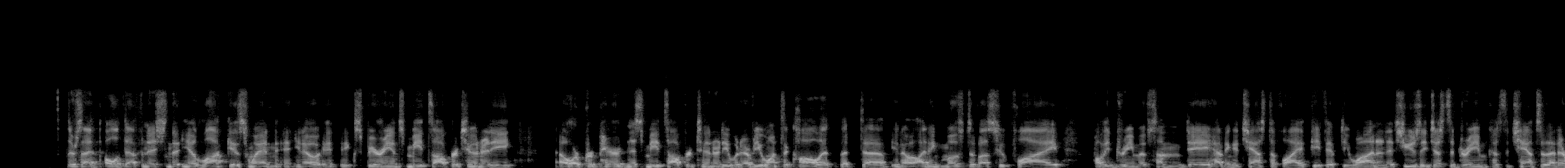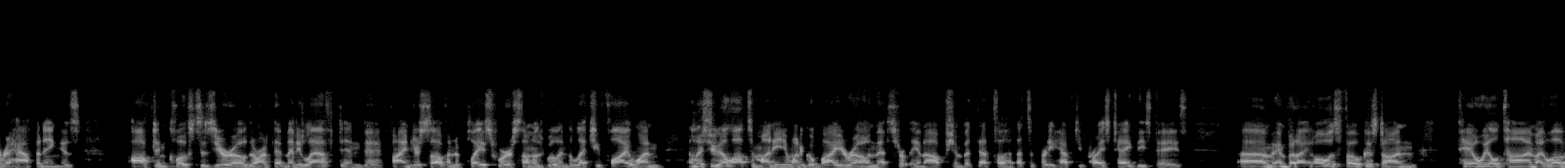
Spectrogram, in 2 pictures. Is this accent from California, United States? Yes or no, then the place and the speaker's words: yes; California, United States; moved away as an adult; now in Bend, United States; So even though I grew up in the Bay Area and worked in the Bay Area and went to school in Southern California, in about 2004 or so, we moved up to Bend, Oregon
